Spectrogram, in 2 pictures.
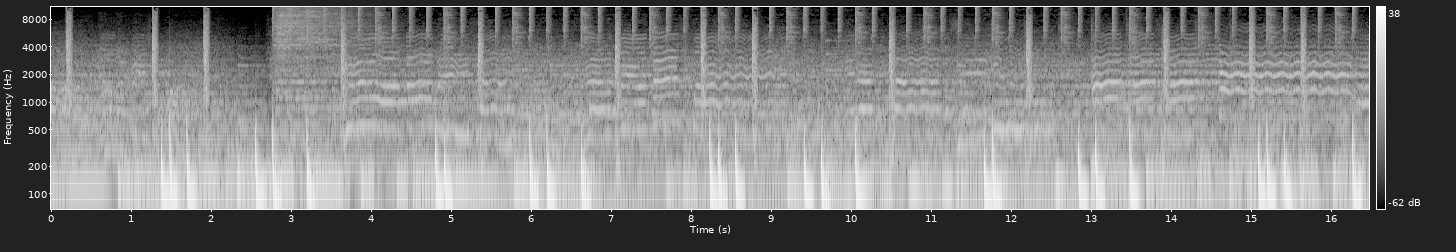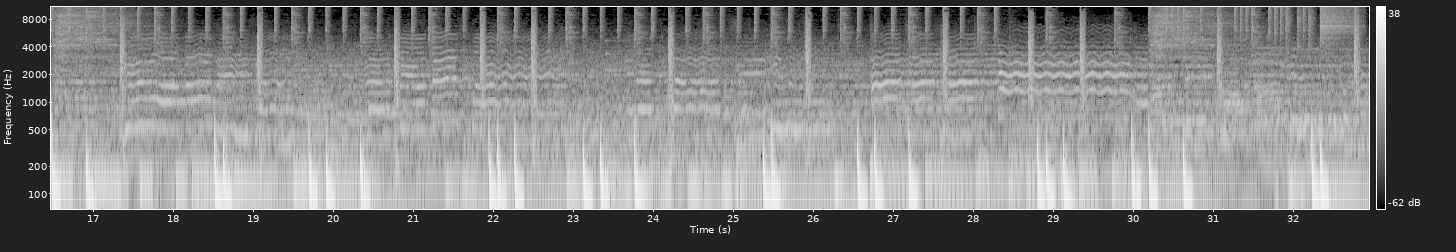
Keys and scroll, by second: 1.4 ctrl+c, 6.4 b, 6.9 ], 9.1 ctrl+t, 16.5 Return, 21.9 ctrl+t, 26.5 Return, 32.1 ctrl+t.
